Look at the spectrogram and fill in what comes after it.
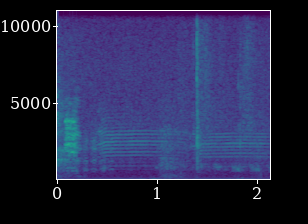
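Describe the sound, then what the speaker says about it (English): A Minecraft sheep lets out a short bleat at the start, faint and thin over a quiet low background hum. "He's a good sheep"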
